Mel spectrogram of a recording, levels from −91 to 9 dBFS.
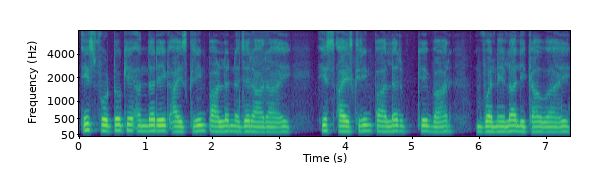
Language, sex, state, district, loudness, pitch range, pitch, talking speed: Hindi, male, Rajasthan, Jaipur, -17 LUFS, 140-155 Hz, 145 Hz, 170 wpm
